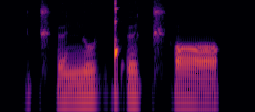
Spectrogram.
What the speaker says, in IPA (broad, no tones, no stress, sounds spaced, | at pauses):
t͡ʃʼ ø n u ǃʼ ø t͡ʃʼ ɔ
